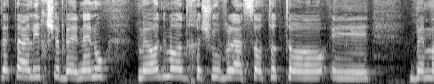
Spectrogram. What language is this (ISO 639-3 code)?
heb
